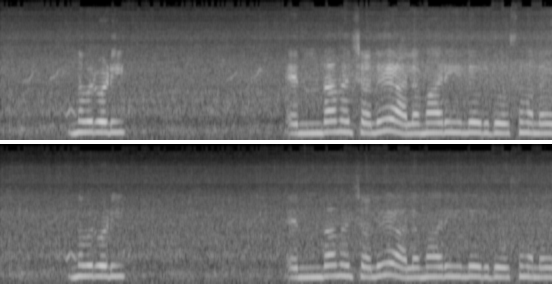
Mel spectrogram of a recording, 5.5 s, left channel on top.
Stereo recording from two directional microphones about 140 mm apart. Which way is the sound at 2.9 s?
5° right (ahead or behind).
